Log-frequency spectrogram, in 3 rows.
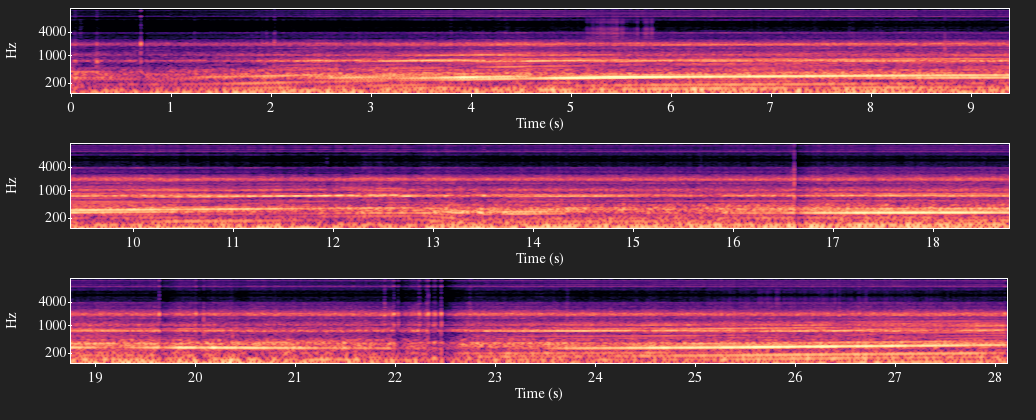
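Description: C5 Corvette Z06's LS6 V8 at full throttle on track, heard from inside the cabin. Its pitch climbs in long pulls that break and drop at gear changes or lifts, over heavy road and wind rumble. A steady high whine runs underneath, which the owner puts down to the noisy transmission and differential coolers.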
